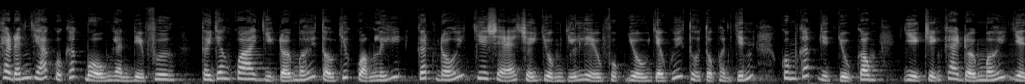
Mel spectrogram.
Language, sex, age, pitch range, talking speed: Vietnamese, female, 20-39, 185-275 Hz, 270 wpm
